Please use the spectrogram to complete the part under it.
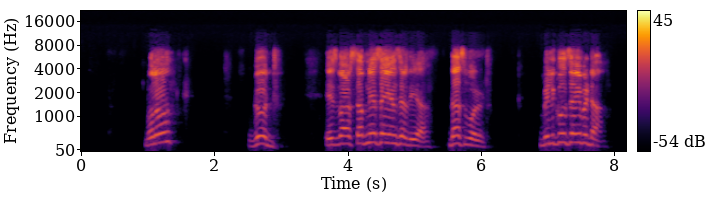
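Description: A man lectures in a calm, explaining voice, close to a microphone.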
